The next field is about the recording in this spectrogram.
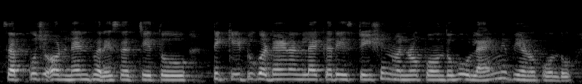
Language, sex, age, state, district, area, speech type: Sindhi, female, 30-45, Gujarat, Surat, urban, spontaneous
